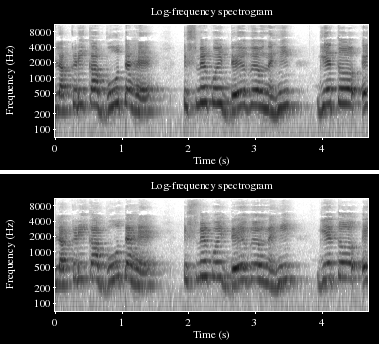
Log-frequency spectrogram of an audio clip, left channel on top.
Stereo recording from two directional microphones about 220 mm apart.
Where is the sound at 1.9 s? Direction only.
45° left (ahead or behind).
